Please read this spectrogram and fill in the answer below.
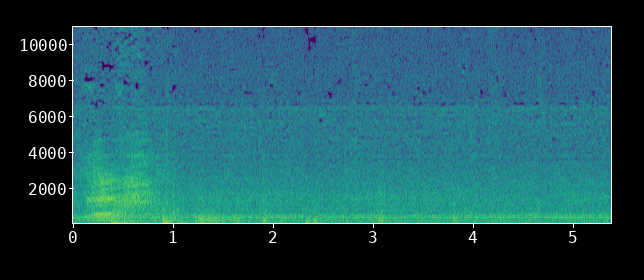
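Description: Handling noise from a handheld camera being moved in close to an aquarium: a brief rustle at the start, then a few light knocks over a steady low hum.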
